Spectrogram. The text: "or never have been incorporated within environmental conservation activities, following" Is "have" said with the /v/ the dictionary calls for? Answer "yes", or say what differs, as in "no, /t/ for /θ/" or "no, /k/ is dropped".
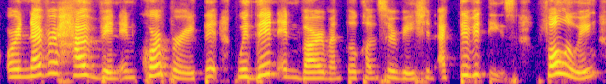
yes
